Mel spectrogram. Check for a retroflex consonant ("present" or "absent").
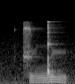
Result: present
